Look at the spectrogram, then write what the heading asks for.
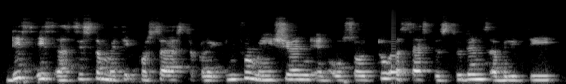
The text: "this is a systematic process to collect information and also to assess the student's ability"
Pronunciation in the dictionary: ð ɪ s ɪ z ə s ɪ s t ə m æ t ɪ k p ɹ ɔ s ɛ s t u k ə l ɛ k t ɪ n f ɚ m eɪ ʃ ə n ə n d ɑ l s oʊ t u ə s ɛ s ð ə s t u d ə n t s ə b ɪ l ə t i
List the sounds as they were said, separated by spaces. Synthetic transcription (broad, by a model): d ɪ s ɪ s ə s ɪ s t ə m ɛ t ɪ k p ɹ ɔ s ɛ s t u k ə l ɛ k t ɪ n f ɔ m eɪ ʃ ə n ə n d ɑ l s oʊ t u ə s ɛ s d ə s t u d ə n t s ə b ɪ l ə t i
